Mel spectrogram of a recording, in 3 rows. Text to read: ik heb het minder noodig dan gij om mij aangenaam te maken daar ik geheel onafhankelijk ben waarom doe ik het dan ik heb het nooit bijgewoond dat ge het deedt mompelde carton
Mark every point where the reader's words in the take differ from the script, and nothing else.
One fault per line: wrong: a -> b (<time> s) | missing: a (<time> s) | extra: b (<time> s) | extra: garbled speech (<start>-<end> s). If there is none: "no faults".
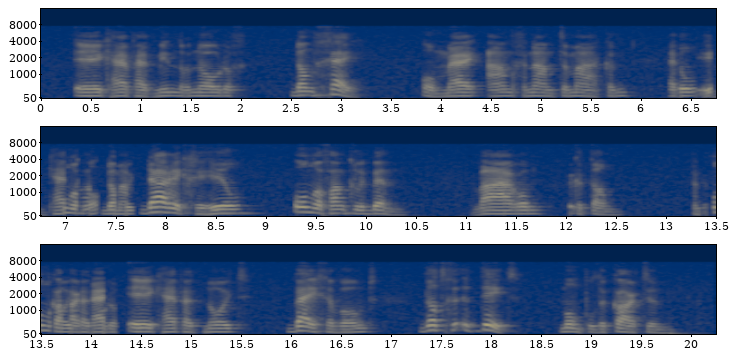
extra: garbled speech (6.3-7.7 s)
missing: doe (11.8 s)
extra: garbled speech (13.3-14.3 s)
